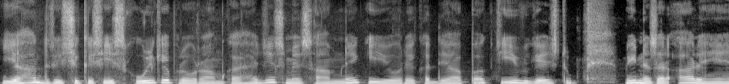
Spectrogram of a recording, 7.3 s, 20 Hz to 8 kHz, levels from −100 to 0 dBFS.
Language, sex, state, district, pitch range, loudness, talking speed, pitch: Hindi, male, Jharkhand, Ranchi, 130-175 Hz, -19 LUFS, 175 wpm, 150 Hz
